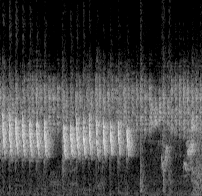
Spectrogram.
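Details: Clear, long-singing Oriental white-eye used to train cage birds: a fast run of bright, high, evenly repeated notes, a short pause, more of the same, then softer twittering and thin slurred notes.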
